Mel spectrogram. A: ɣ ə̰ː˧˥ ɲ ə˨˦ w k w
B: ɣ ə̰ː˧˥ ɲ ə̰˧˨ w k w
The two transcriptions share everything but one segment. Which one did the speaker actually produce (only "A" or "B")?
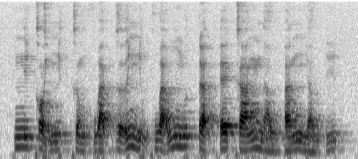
B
